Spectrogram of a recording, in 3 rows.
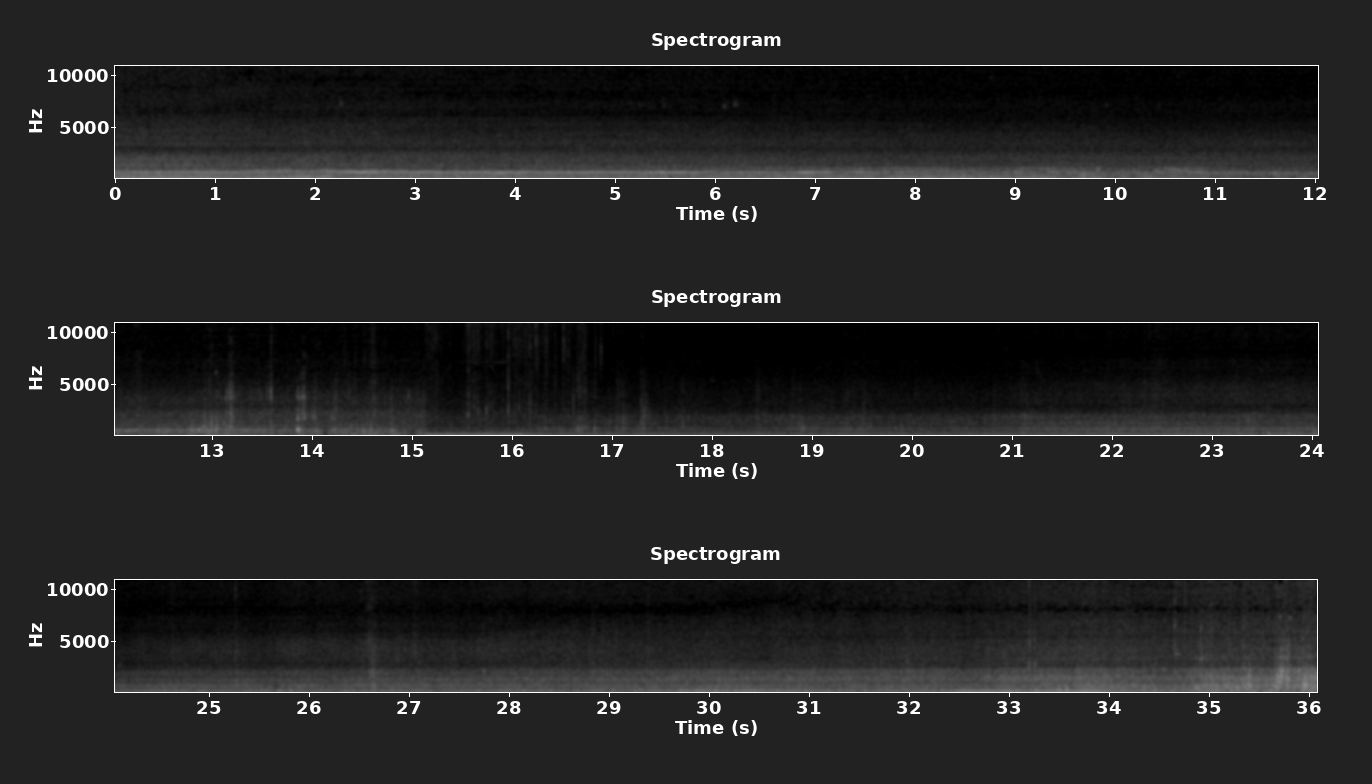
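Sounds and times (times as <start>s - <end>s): diesel engine running: 0.0s - 11.9s, 12.5s - 36.0s
water splashing: 20.9s - 36.0s.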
